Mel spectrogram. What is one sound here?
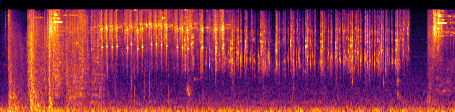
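Small coins jingle and clink as they are picked up quickly.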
